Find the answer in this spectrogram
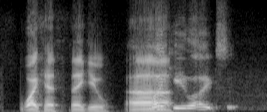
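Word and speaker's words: Weikath: In reference to the whole religious aspect, I think at the time, Waike, did I pronounce it right? Sure. Whatever. What is it? Wycliffe. Wycliffe, thank you.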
